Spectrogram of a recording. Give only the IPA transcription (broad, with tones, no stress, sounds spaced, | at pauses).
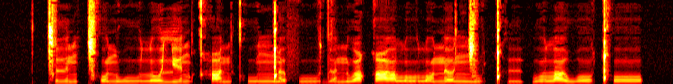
ǀ ɨː˦ n ǀʰ o˧ n w uː˧ l o˦ lʲ ɨ˦˨ n qʰ əː˨ n kʰ u˧ ŋ͡ǃ ə˨ f uː˨ d ə˨ n uː˦ q əː˧ lˠ u˨ lˠ o˦ n əː˦ ŋ͡ǀ u˨ ǃʰ ɨː˨ ʔ u˦ lˠ əː˧ w oː˦ ǃʰ oː˦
